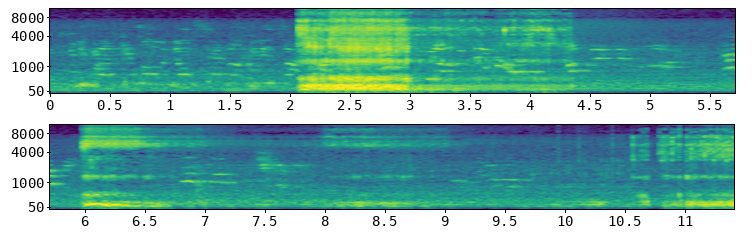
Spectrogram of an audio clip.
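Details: Pitbull snoring: two loud, rough, human-like snorting snores separated by quieter breathing in a room.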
